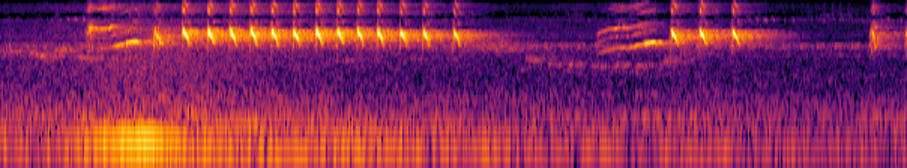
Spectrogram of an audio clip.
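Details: Bulbul used in cage-bird training: an upward whistled glide leads into a quick run of sharp high chirps, a pause, then another rising slur and shorter chirp burst; low rumble underneath.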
